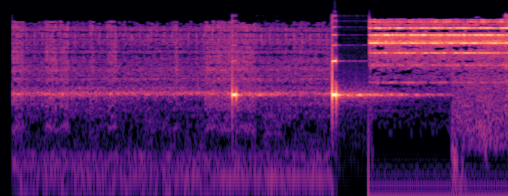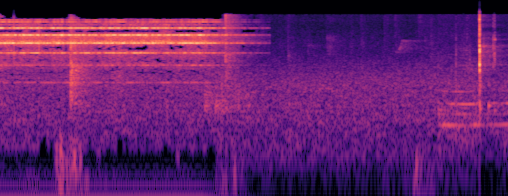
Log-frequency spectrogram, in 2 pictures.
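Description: Film-leader countdown intro sound effect: a faint steady beep tone with two sharp clicks about a second apart, then a loud high-pitched whine over hiss for several seconds that fades out.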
